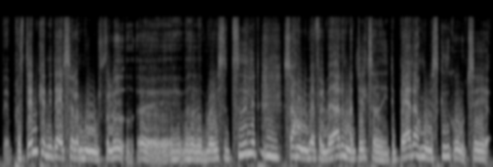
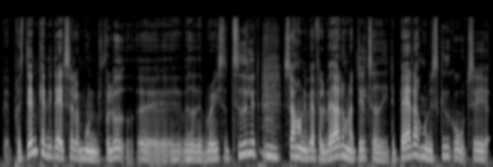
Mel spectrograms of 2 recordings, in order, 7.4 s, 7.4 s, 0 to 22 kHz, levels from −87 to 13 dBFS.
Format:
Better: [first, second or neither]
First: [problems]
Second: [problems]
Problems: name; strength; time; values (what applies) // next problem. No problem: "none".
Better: second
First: distortion; heavy; 5 dB below the speech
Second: none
